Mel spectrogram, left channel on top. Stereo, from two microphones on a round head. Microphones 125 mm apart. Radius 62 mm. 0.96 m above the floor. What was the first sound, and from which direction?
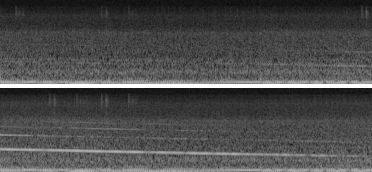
Only background noise.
